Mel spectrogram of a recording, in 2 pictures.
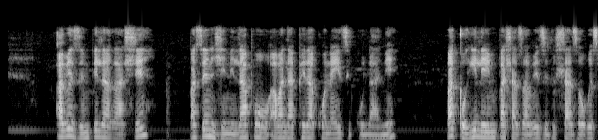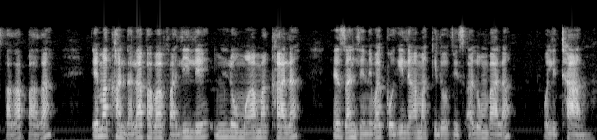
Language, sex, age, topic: North Ndebele, male, 36-49, health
